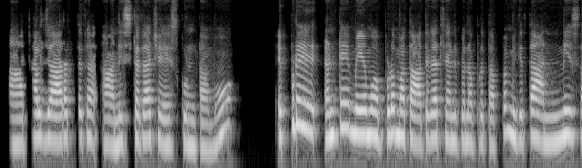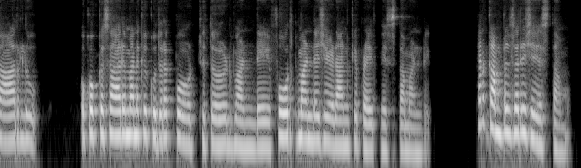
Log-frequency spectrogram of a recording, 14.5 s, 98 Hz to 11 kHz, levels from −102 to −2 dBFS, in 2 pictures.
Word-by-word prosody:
ఆ! - - -3 0.2
చాలా 225 0 0
జాగ్రత్తగా 225 +2 0 0.2
ఆ! - - 0
నిష్టగా 220 +2 -1
చేసుకుంటాము. 190 0 -4 0.7
ఎప్పుడే 325 +8 +2 0.3
అంటే, 245 +5 +3
మేమెప్పుడో 245 -1 +4
మా 235 - +4
తాతగారు 220 +3 +1
చనిపోయినప్పుడు 210 -1 -4
తప్ప, 190 0 -8
మిగతా 220 +1 0
అన్ని 210 +4 +2
సార్లు 215 0 0 0.7
ఒక్కొక్కసారి 245 0 +4
మనకి 245 0 +3
కుదరకపోవచ్చు. 220 -3 -1
థర్డ్ 190 0 0
మండే, 180 0 -2 0.2
ఫోర్త్ 230 -1 +3
మండే 210 -1 +1
చేయడానికే 190 0 -1
ప్రయత్నిస్తామండి. 165 -2 -6 0.6
కానీ, 335 +1 -3
కంపల్సరీ 260 -1 +4
చేస్తాము. 190 -5 -5
215 Hz, 115 wpm, -23 LUFS, 195-235 Hz, 0.7 s, మేమెప్పుడో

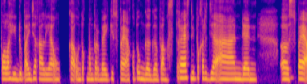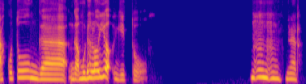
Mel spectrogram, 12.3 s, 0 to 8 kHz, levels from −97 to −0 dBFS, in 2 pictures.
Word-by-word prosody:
pola 200 0 +1
hidup 195 -1 -4
aja 190 +4 -2
kali 185 -2 -3
ya, 180 - 0 0.3
Kak, 190 - -2
untuk 190 +1 -5
memperbaiki 185 0 -4
supaya 190 -2 -3
aku 195 +3 -12
itu 210 - -2
enggak 185 -2 -1
gampang 180 0 -5
stres 235 +6 +2
di 215 -2 -4
pekerjaan, 200 -2 0
dan, 185 -1 0 0.5
eee, 200 0 +1
supaya 210 -1 +3
aku 210 +2 -7
tuh 245 +2 0 0.2
nggak 185 -2 +1
nggak 190 -2 -1
mudah 220 +2 +5
loyo, 265 +6 +7 0.2
gitu. 175 0 -12 2.1
Mhm 255 +2 +3
mhm. 220 -5 0
Bener. 200 -2 -6
195 Hz, 140 wpm, -20 LUFS, 185-215 Hz, 2.1 s, loyo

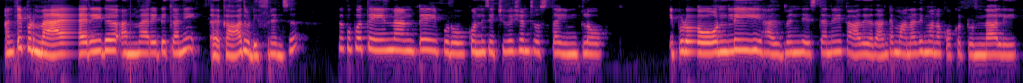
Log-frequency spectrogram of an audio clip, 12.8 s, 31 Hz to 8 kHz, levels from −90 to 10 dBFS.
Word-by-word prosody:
అంటే 245 +1 0
ఇప్పుడు 305 -5 +4
married, 220 +5 +4 0.2
unmarried 230 +1 +1
కానీ 245 +5 0 0.3
ఆహ్, 195 - 0
కాదు 205 +7 +2
డిఫరెన్స్. 200 +4 -3 0.6
కాకపోతే 310 0 -3
ఏందంటే 280 -1 +1
ఇప్పుడు 245 -3 -3 0.2
కొన్ని 245 -1 +2
సిట్యుయేషన్స్ 260 +2 -3
ఒస్తాయి 235 -1 -2
ఇంట్లో 220 0 -2 1.0
ఇప్పుడు 250 +3 +2 0.3
ఓన్లీ 250 +4 +3 0.3
హస్బెండ్ 235 +2 -2
జేస్తేనే 235 +2 -1 0.2
కాదు 210 0 -4
గదా! 205 -1 -5
అంటే 220 +2 -6
మనది 225 +2 -4
మనకొకటుండాలి. 210 -2 -4
235 Hz, 115 wpm, -21 LUFS, 215-255 Hz, 1.0 s, ఇప్పుడు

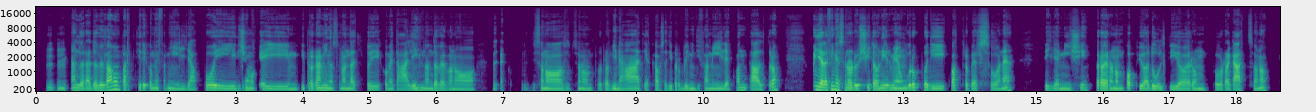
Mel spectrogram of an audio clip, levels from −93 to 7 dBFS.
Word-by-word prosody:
Mh-mh, 115 -4 -6
allora 120 -2 +1
dovevamo 125 +9 +4
partire 125 -1 -2
come 120 -2 -1
famiglia, 100 -4 -5
poi 115 0 +1
diciamo 110 +1 -3
che 110 - -3
i, 105 -1 -2
mhmm 100 0 -4
i - - -5
programmi 120 +2 +2
non 110 -2 -1
sono 110 0 -4
andati 110 0 -2
coi 105 -1 -3
come 105 +1 -6
tali 95 +5 -1
non 105 -3 -2
dovevano 100 -2 -2 0.2
e - - -10
e - - -11 0.3
mhmm, - - -23
sono 105 -2 +1
s 105 0 -11
sono 105 0 -4
un 105 - -4
po' 105 0 -12
rovinati 105 +1 0
a 105 - -7
causa 105 -1 -5
di 105 - -5
problemi 105 0 -3
di 105 +1 -9
famiglia 105 -1 -2
e - - -5
quant'altro. 120 +3 0 0.4
Quindi 160 -4 +7
alla 135 - +10
fine 165 0 +3
sono 120 -2 +3
riuscito 125 +1 +2
a - - +5
unirmi 120 0 +3
a - - +4
un 110 +1 +1
gruppo 135 +3 +3
di 110 -4 -1
4 120 +1 -1
persone 115 +3 -2 0.4
degli 105 -1 -5
amici, 105 +5 -3
però 120 +1 +5
erano 110 -2 +3
un 105 - -3
po' 120 +2 +2
più 115 -2 +2
adulti 105 -2 0
io 105 -1 +1
ero 100 0 0
un 100 0 -3
po' 100 -1 -1
ragazzo 100 +1 +2
no; 125 +4 -1
110 Hz, 210 wpm, -24 LUFS, 105-120 Hz, 0.4 s, alla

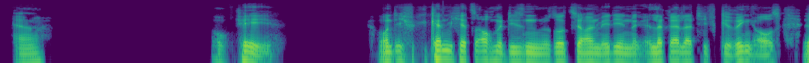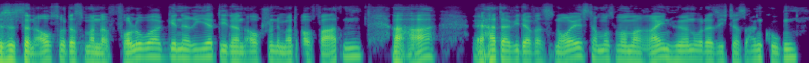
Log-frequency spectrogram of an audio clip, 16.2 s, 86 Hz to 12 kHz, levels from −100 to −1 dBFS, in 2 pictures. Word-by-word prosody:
Ja. 90 +1 -5 1.6
Okay. 70 -3 -1 1.0
Und 105 +1 +1
ich 105 -6 -3 0.2
kenne 120 0 +7
mich 115 - -2
jetzt 110 0 +2
auch 110 -2 +2
mit 105 -1 -2
diesen 100 -2 0
sozialen 100 0 +2
Medien 95 0 0
rela 95 +2 +1
relativ 100 -2 +1
gering 105 +3 0
aus. 80 +1 -2 0.2
Ist 105 +2 +2
es 115 -5 +2
denn 105 -5 +4
auch 115 +4 +2
so, 120 -1 -2
dass 110 -1 0
man 100 -2 +1
da 90 - +1
Follower 135 - +1
generiert, 130 0 0
die 115 - 0
dann 105 -1 +1
auch 110 0 -2
schon 115 - -5
immer 100 0 -1
drauf 95 -3 -5
warten: 140 +11 0 0.3
Aha, - - +3 0.3
er - - 0
hat 125 0 +4
da 115 -2 +3
wieder 105 -3 0
was 100 -2 -8
Neues, 120 +7 0
da 120 - -5
muss 120 -1 -4
man 110 -1 -2
mal 105 -4 0
reinhören 115 +2 0
oder 110 -2 -1
sich 105 +1 -8
das 100 0 -6
angucken? 115 +2 -4
105 Hz, 180 wpm, -25 LUFS, 100-115 Hz, 1.6 s, kenne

